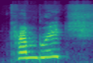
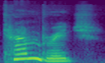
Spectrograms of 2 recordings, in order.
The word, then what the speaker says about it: Cambridge: is a good one is it cambridge or cambridge because there's cambridge which is um where's that is that towards london or something that way and then there's cambridge which is spelt the same but i call it cambridge which is near slim bridge in gloucestershire and the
